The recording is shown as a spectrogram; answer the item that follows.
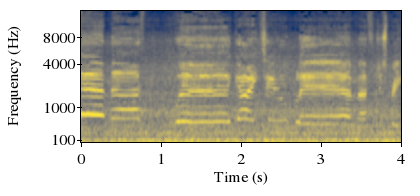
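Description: A female voice singing a wordless tune in held, stepping notes over the steady low rumble of a Mazda Bongo campervan's engine and road noise in the cab.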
